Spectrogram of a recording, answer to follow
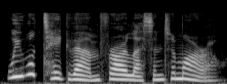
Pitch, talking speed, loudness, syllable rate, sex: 235 Hz, 240 wpm, -16 LUFS, 5.3 syllables/s, female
